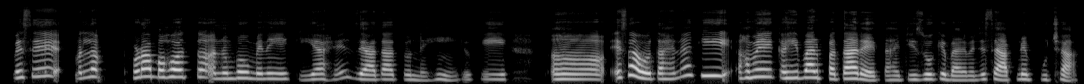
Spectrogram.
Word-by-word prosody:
वैसे, 365 +5 -2 0.2
मतलब 335 +6 0 0.3
थोड़ा-बहुत 345 0 +4
अनुभव 270 -2 0
मैंने 260 -1 -1
ये 255 - -3
किया 235 -1 -5
है, 245 +8 -11
ज़्यादा 230 -1 0
तो 225 -1 -10
नहीं 200 0 -10
क्योंकि 230 +1 -11 0.4
अ, - - -2 0.5
ऐसा 320 +8 +2
होता 260 -4 +5
है 255 0 -4
ना 415 +3 -3
कि 405 +2 +2
हमें 350 +4 +1
कही 295 +1 +1
बार 315 0 +4
पता 265 +2 +6
रहता 205 -4 -1
है 205 0 -8
चीज़ों 225 +3 -3
के 245 - +2
बारे 200 -2 -3
में 200 - -9
जैसे 235 +2 -5
आपने 210 +4 +1
पूछा, 225 0 -6
255 Hz, 170 wpm, -21 LUFS, 225-315 Hz, 0.5 s, पता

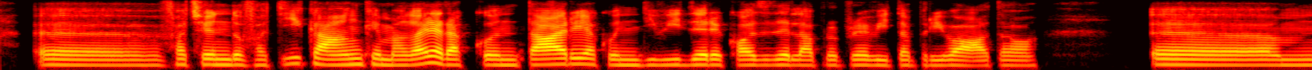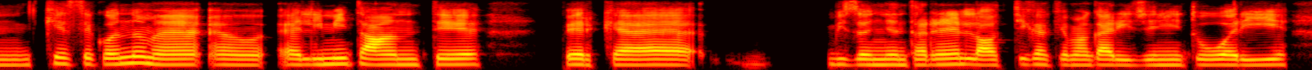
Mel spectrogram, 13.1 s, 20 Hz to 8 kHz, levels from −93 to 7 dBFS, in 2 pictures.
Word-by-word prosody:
ehm, 170 -2 -3
facendo 185 +1 -1
fatica 190 +4 -3
anche 185 +2 +1
magari 175 +1 +3
a - - +8
raccontare 180 +2 +4
e - - +3
a - - +1
condividere 180 0 -3
cose 175 0 -3
della 175 -2 -2
propria 170 +1 -6
vita 165 0 -6
privata; 165 -1 -2 0.6
ehm, 175 -1 -1
che 215 -2 -2
secondo 200 +4 +1
me, 185 -2 +3
ehm, 180 -1 -3
è 185 - -2
limitante 190 -1 +2 0.4
perché 180 -1 +2 0.6
bisogna 185 -1 -2
entrare 180 0 -1
nell'ottica 190 0 0
che 180 - -7
magari 175 0 0
i - - -7
genitori, 175 +1 -1
180 Hz, 135 wpm, -24 LUFS, 175-185 Hz, 0.6 s, a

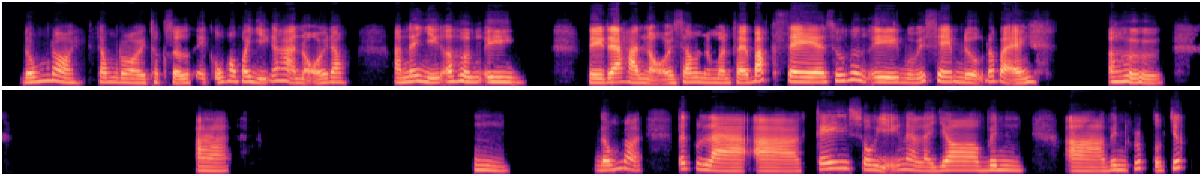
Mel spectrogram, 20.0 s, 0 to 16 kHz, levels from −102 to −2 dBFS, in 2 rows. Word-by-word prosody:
Đúng 205 +6 +1
rồi, 200 -9 0 0.2
xong 200 -1 -3
rồi 175 -3 0
thật 190 - -9
sự 165 +2 +2
thì 190 - -5
cũng 190 +2 -4
hông 230 -1 -1
phải 220 0 +3
diễn 170 +1 -4
ở - - -2
Hà 255 -7 +1
Nội 175 +1 0
đâu. 200 -1 -1 0.4
Anh 190 +1 -1
ấy 235 +2 +2
diễn 190 -3 +1
ở 215 - +2
Hưng 215 -3 0
Yên, 205 -2 0 0.5
thì 175 -1 +6
ra 200 0 +9
Hà 185 -3 +3
Nội 165 -1 -1
xong 195 +3 -1
rồi 180 - -6
mình 175 0 -1
phải 175 0 +5
bắt 250 - +6
xe 205 -4 +7
xuống 255 +5 -2
Hưng 290 -2 0
Yên 200 -1 +3
mình 180 - -5
mới 190 - -3
xem 210 -1 +1
được 180 - +1
đó 225 - +1
bạn, 160 +3 +3 0.7
ừ. 190 -8 0 1.9
À. 175 -1 -3 2.0
Ừm, 195 -4 -6 0.8
đúng 200 +7 0
rồi, 235 -7 -4 0.3
tức 255 0 -5
là, 175 -7 +2
à, 160 -1 -1
cái 270 +3 -1
sô 220 -5 -4
diễn 200 +3 -4
này 215 -4 -5
là 175 - -5
do 195 +2 -1
Vin, 205 +2 -2 0.5
à, 165 -1 -2
Vingroup 205 +7 -5
tổ 175 - -5
chức. 290 +1 -1
200 Hz, 175 wpm, -22 LUFS, 180-215 Hz, 2.0 s, ra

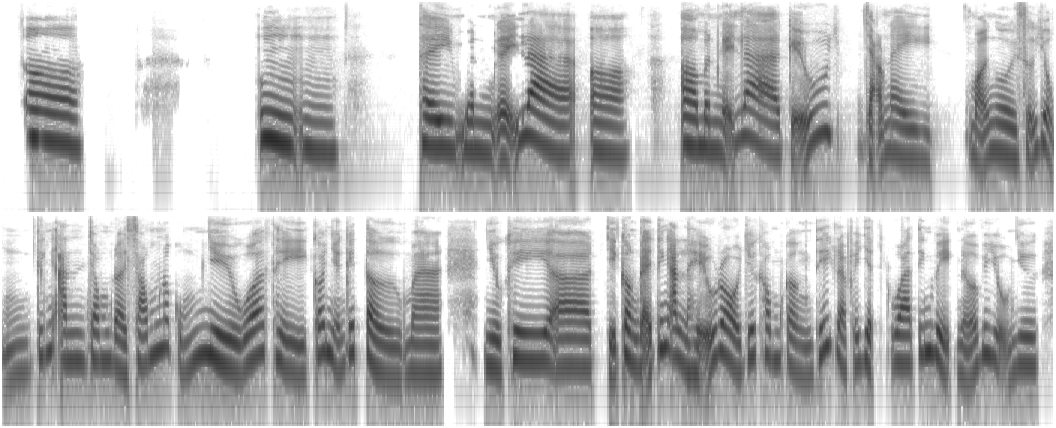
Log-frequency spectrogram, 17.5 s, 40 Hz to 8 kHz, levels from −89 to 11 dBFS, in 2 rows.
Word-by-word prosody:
Ờ. 240 -5 +4 1.5
Ừm, 245 -4 +6
ừm, 190 -3 -4 0.7
thì 205 -2 +4
mình 190 -2 -2
nghĩ 160 - +1
là 220 -10 +4
ờ, 180 -3 -1 0.4
ờ, 215 -2 +4
mình 205 -1 0
nghĩ 190 +3 -2
là, 230 -9 +1
kiểu, 270 +10 -2
d - - -23 0.2
dạo - - -1
này 160 -5 -4 0.3
mọi 155 - -1
người 175 -3 -1
sử - - -6
dụng 155 +4 -5
tiếng 240 +4 -4
Anh 210 -4 -2
trong 210 0 -3
đời 170 -4 0
sống 195 - -2
nó 285 - -2
cũng 205 +4 -3
nhiều 185 -8 +4
á, 230 +3 +4
thì 165 -9 -2
có 245 - -2
những 250 -2 0
cái 250 - -1
từ 155 -10 +2
mà 155 +1 -3 0.4
nhiều 180 -2 0
khi, 210 +1 +1
ờ, 180 -1 +2
chỉ - - -1
cần 225 -6 +3
để - - +3
tiếng 285 +1 +1
Anh 230 - +3
là 165 -5 -3
hiểu 150 - +1
rồi 220 -10 +3
chứ 225 - 0
không 230 -3 -5
cần 165 -8 -5
thiết 275 +3 -2
là 215 - -1
phải 185 +3 -6
dịch 205 - 0
qua 200 -1 +2
tiếng 255 +5 0
Việt 215 - +1
nữa, 135 - -3
ví 245 - -1
dụ 205 - -4
như 185 +4 -3
200 Hz, 205 wpm, -20 LUFS, 175-230 Hz, 1.5 s, Ừm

